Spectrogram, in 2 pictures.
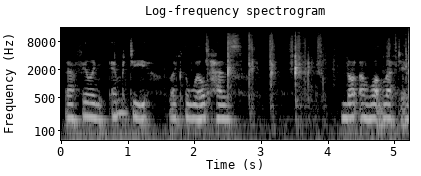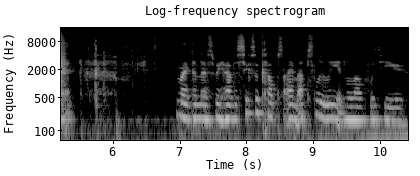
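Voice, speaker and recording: A woman with a slightly low voice reads tarot cards, a cold making her throat catch and fade. She talks straight to the listener in an earnest, calm way. Loud noise fills the recording behind her. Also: a little slow, long pauses. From Australia. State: has a cold, voice cutting in and out. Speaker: tarot reader. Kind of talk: pick-a-card tarot reading. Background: shuffling cards and clicks.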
